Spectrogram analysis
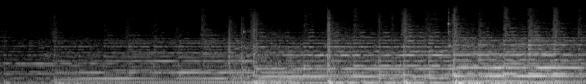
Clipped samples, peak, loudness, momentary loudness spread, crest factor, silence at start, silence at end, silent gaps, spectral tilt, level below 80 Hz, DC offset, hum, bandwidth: under 0.1%; -4 dBFS; -22 LUFS; 16 LU; 18 dB; 0 s; 0 s; none; -6.5 dB/octave; -28 dBFS; under 0.1%; none; 15 kHz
